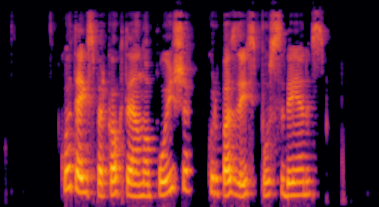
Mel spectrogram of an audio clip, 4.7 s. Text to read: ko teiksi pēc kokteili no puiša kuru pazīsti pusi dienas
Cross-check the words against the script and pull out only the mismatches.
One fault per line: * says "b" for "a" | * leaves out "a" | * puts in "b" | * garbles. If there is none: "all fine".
* says "par" for "pēc"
